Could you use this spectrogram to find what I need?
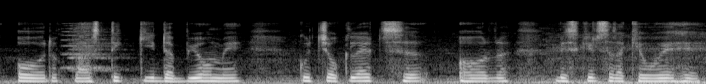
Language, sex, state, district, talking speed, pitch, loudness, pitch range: Hindi, male, Rajasthan, Nagaur, 100 wpm, 145 Hz, -14 LUFS, 140-155 Hz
